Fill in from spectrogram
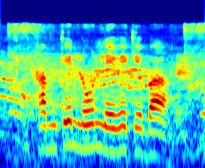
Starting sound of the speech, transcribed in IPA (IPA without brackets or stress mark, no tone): h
